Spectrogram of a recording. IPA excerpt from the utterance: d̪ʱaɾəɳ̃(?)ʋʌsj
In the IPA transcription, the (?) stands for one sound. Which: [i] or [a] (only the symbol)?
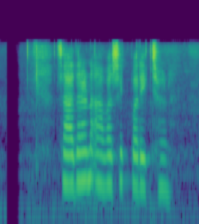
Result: a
